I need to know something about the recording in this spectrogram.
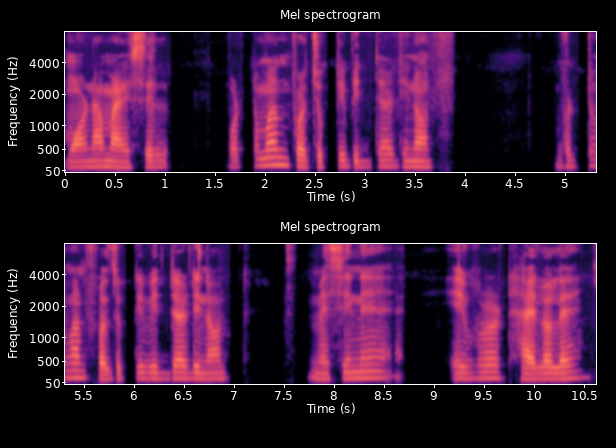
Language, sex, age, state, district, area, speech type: Assamese, male, 18-30, Assam, Charaideo, rural, spontaneous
